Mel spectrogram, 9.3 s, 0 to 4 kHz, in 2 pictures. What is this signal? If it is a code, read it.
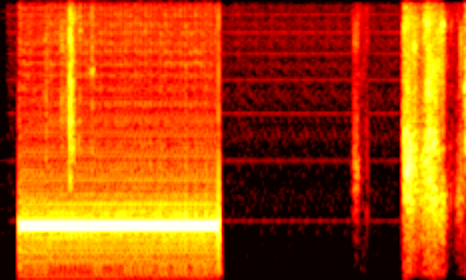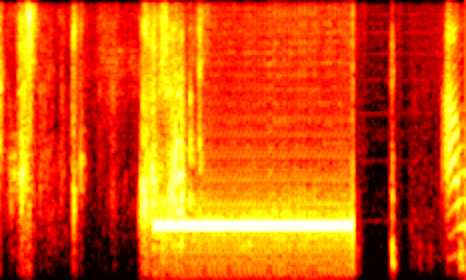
Ringback tone (North America), 440 + 480 Hz.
